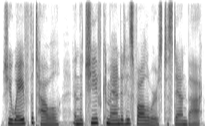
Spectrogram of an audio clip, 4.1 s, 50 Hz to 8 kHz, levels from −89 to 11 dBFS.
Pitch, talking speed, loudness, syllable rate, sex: 220 Hz, 190 wpm, -17 LUFS, 5.1 syllables/s, female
